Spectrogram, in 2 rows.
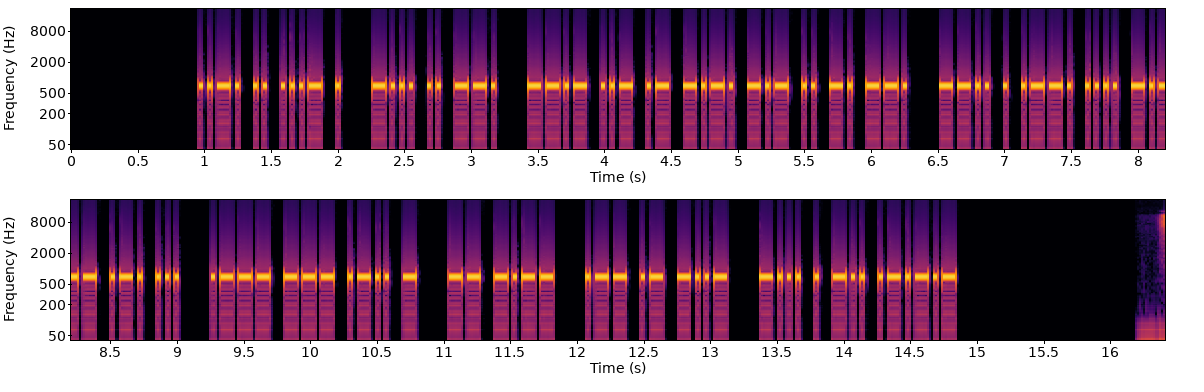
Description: Morse code, heard as a keyed tone, about 34 wpm, 700 Hz. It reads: FIVE BIG QUACKING ZEPHYRS JOLT MY WAX BED.
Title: Pangram Challenge v2 - 35wpm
